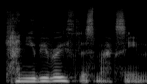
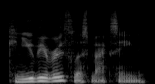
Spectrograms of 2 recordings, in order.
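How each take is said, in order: First: Drawled Southern take on "Can you be ruthless, Maxine?"; Southern accent. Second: Put-on English accent. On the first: Retold or imitated. Reviewer mimicking the Southern actress, fading to a breath. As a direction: redo the line in a thick Southern accent. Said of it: "super Southern accent". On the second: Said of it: "This is an English accent".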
